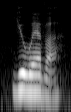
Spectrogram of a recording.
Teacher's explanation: You ends with oo, a high back vowel, so it links with linking type 2, the W sound.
